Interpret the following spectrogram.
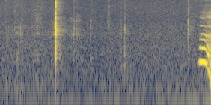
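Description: A single sharp click about half a second in from a hand-posed action figure's joint or plastic body being handled, followed by a few faint handling ticks.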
